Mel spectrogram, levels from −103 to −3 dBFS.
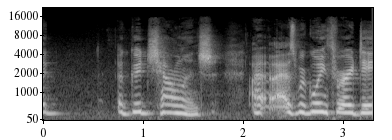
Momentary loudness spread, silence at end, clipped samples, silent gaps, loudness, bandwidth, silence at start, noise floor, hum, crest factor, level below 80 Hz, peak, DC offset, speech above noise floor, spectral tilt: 12 LU; 0 s; under 0.1%; none; -27 LUFS; 13 kHz; 0 s; -58 dBFS; none; 16 dB; -66 dBFS; -12 dBFS; under 0.1%; 31 dB; -3.5 dB/octave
